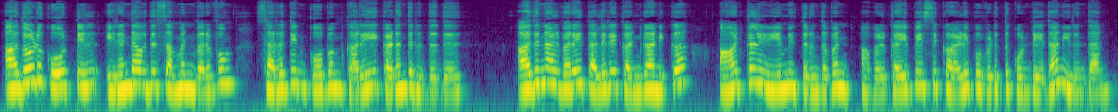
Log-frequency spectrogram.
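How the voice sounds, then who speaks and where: A woman narrating an audio novel in a steady, expressive storytelling manner. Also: high voice, normal speed, no room sound, studio quality. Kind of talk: scripted narration.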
